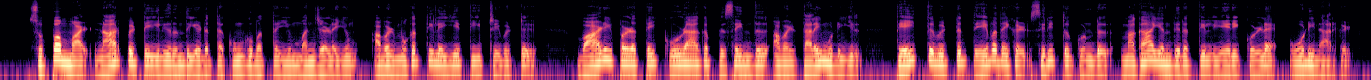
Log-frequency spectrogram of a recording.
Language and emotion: Tamil, neutral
